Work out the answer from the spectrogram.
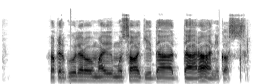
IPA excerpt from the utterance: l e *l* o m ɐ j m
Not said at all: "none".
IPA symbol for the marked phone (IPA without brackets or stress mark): ɾ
